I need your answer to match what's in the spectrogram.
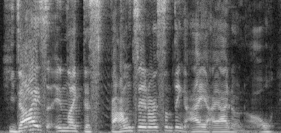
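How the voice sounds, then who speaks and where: A man's voice: fairly high pitch, very animated, moderate pace, a bit bright, a little hiss or hum. A man vlogging to camera, tearful and choked up, rambling and hesitant with many restarts. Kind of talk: emotional casual monologue to camera.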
